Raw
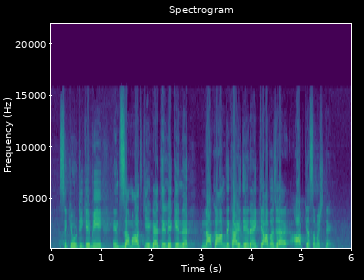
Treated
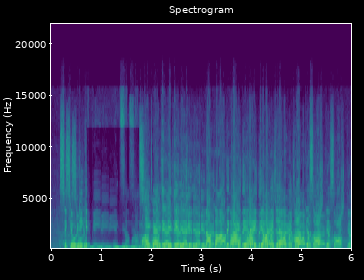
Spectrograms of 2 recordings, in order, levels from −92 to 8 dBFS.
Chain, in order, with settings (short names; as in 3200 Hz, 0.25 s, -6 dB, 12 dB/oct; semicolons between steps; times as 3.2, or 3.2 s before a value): echoes that change speed 0.104 s, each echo -1 st, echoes 2; spectral gain 0.71–1.77, 210–12000 Hz -23 dB; SBC 192 kbps 48000 Hz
